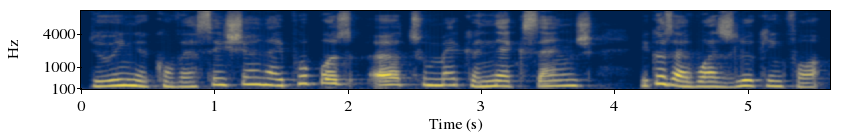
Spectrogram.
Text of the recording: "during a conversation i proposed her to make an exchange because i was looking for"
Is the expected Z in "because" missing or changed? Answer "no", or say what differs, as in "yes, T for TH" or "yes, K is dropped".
no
